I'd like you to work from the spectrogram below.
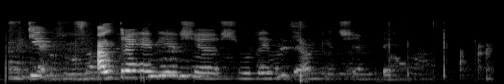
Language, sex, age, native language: Icelandic, male, 11, Icelandic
